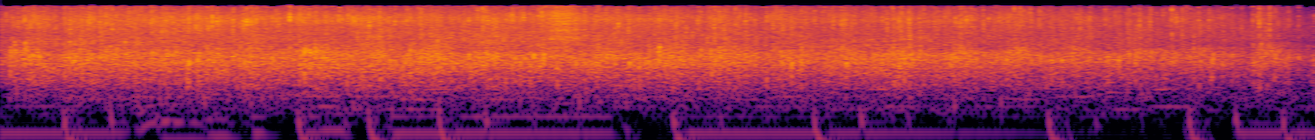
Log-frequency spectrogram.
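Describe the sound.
An audience applauds a speaker introduced as a preacher at a book event, producing a continuous, even wash of clapping that holds at a steady level from start to finish.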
